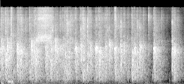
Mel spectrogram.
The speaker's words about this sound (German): Das möchte ich mit dem Applaus jetzt festhalten.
